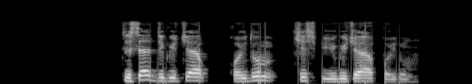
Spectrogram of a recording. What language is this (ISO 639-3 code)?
uig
